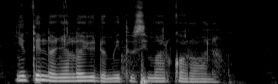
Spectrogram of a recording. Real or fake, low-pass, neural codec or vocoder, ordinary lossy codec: real; none; none; none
